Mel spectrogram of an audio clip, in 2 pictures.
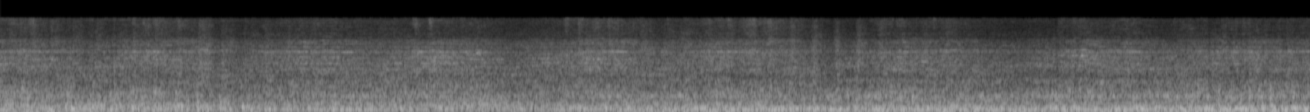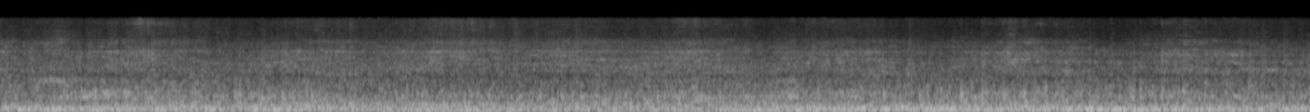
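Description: A freight train rumbles and clatters past close by.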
